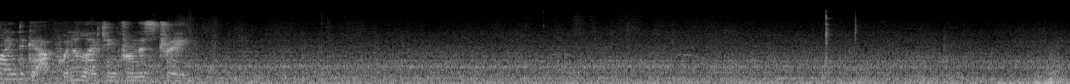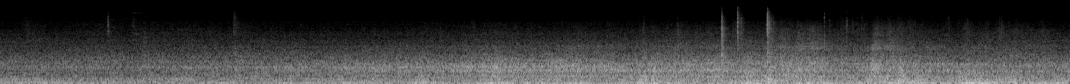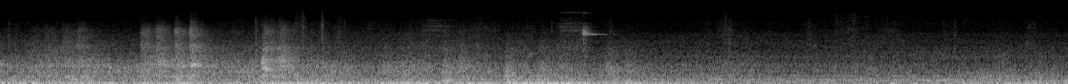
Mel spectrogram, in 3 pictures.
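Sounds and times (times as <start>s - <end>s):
faint train whine: 0.0s - 21.6s
train wheels rumbling on rail: 0.0s - 32.0s.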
